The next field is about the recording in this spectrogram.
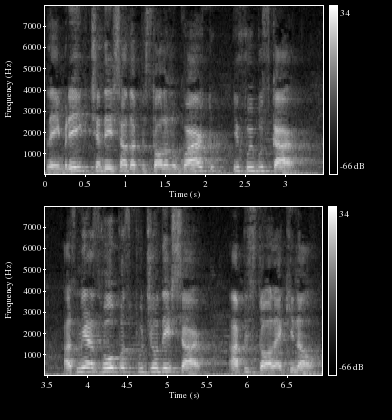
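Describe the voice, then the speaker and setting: A man's voice: a little high, moderate pace, natural voice. A man playing an exhausted, alarmed guerrilla fighter reporting in short phrases in an amateur radio drama. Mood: shaken, reporting. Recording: echoey room with faint noise.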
